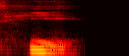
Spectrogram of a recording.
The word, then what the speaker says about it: hi: When you're beginning to learn Welsh, the word for she in Welsh is he. Honestly, the word for she in Welsh is pronounced he. He. But spelled H-I.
